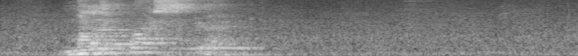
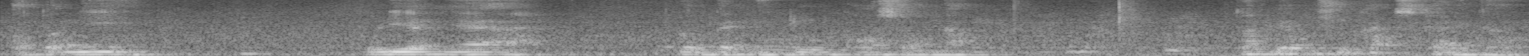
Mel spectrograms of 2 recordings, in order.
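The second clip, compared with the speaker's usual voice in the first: much lower and softer, fatherly; voice of God; 8 semitones lower, 8 dB quieter than usual. Retold or imitated. God speaking tenderly to a worshipper, low and soft. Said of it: "Tuhan bilang".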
